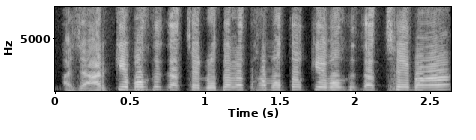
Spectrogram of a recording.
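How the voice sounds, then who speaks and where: A man's voice: sits high, steady tone, rapid-fire, fairly bright tone, no room sound, soft background music, rough recording. A man with a Bangladeshi accent teaching an online English class, patiently drilling pronunciation and repeating words.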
